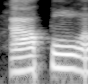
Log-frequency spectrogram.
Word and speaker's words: Aeppol: If y'all are just coming in, we're coloring out of Aeppol, I think is how we looked it up and said how you pronounce it.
